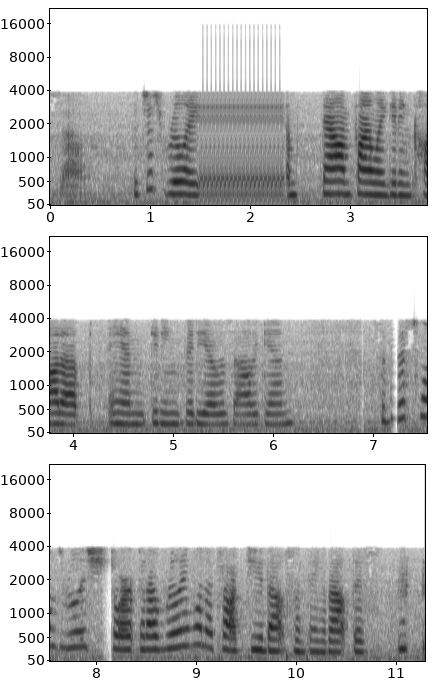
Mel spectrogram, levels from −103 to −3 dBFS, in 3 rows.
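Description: From 1.54 to 2.35 s, a system hang loop occurs: the machine or its audio driver froze while the sound hardware kept replaying its ring buffer. A 42.67 ms slice, which fits a 2048-sample buffer, repeats 19 times at 23.4 Hz, producing a rapid machine-gun stutter.

Two bursts of repeated stalls (stutter) follow, where packets arrived late and the jitter buffer kept running dry. Between 6.57 and 7.28 s, five gaps are bridged with 124 ms of continued sound, the longest 62 ms. From 7.82 to 8.18 s, four gaps are bridged with 119 ms, the longest 98 ms, about a third of that stretch. Nothing drops out, but the audio drags and hiccups, with faded fill in the longer waits.

From 8.91 to 10.52 s, a jitter buffer slow-down builds up reserve by repeating single pitch periods and pause fragments. This adds 172 ms and plays the passage at 90% speed with unchanged pitch, so sounds stretch out. Throughout, the G.711 mu-law call path leaves nothing above 4 kHz.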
